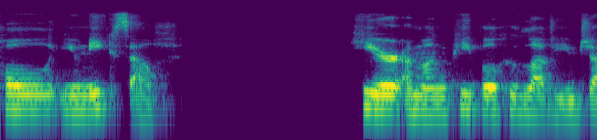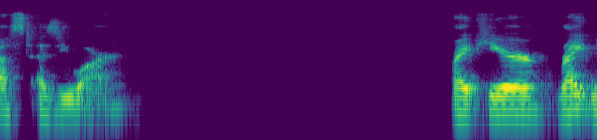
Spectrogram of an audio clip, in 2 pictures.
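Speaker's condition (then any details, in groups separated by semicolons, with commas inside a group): No condition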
